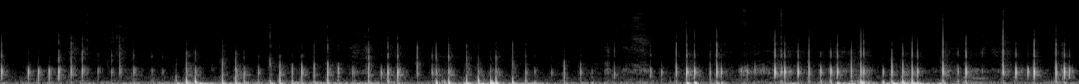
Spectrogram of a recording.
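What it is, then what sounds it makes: Chocolate-shaped notebook. A notebook made to look like a bar of chocolate is tapped quickly and continuously, giving a dense run of soft, dry taps. The taps are dull and low-heavy with a hollow tone around 500 to 700 Hz. They cut off almost instantly, and their loudness swells and eases in waves throughout.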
